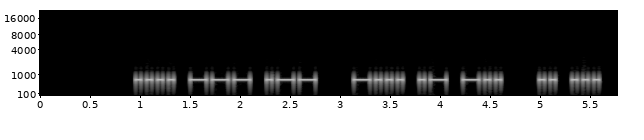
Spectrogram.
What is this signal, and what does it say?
Morse code, heard as a keyed tone, about 22 wpm, 700 Hz. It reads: HOW BAD IS
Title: Sentences from Top 1000 Words - Review Part 3 - 22wpm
